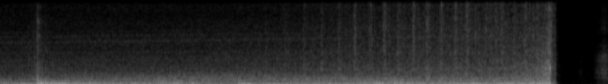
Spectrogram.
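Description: Horror trailer sound design: a loud, deep rumble that builds with a quickening pulse of ticks, then cuts off suddenly into silence about five and a half seconds in.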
